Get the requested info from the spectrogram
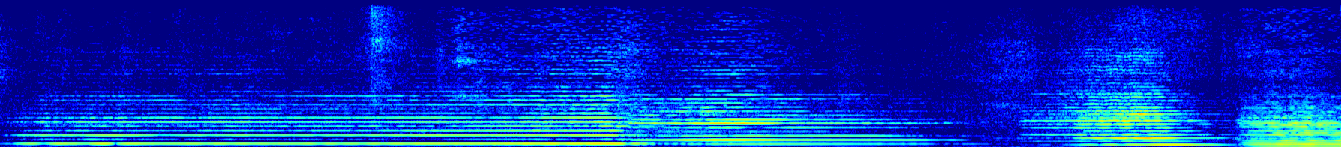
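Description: Solo cello bowed slowly in long sustained notes: a high note held for about four seconds, then a slightly lower one, then a lower note, and near the end a louder chord with several strings sounding together.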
